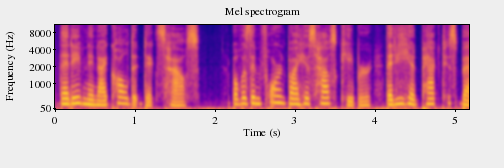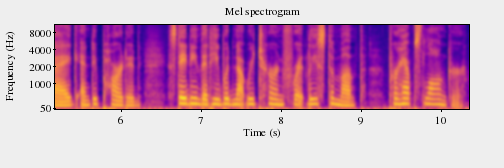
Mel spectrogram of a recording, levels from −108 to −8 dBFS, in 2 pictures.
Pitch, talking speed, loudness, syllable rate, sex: 195 Hz, 195 wpm, -21 LUFS, 5.5 syllables/s, female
